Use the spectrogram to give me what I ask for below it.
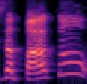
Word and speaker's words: zapato: That's how you spell it in Spanish, but the way you pronounce it, the Z is with an S.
